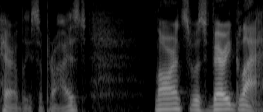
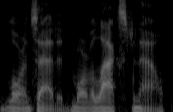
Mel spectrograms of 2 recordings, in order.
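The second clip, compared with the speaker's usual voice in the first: ordinary delivery, nothing marked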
